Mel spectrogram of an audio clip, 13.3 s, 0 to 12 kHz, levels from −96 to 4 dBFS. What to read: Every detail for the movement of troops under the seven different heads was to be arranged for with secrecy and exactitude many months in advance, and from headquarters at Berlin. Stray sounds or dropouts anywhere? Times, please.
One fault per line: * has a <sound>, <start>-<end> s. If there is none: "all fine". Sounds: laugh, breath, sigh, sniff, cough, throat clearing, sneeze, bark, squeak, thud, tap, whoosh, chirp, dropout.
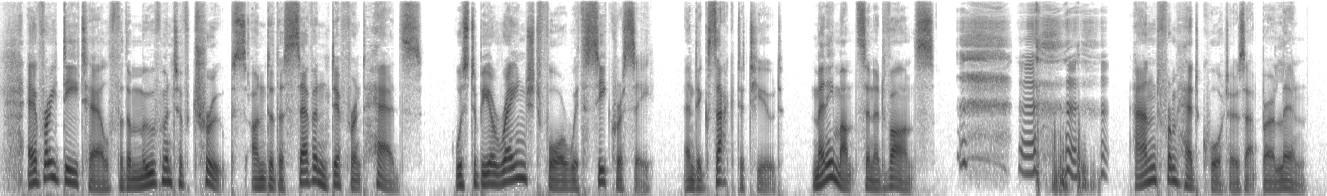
* has a laugh, 9.6-11.1 s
